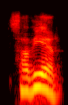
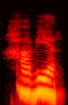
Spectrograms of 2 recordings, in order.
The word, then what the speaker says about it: Javier: eggs i'm there is many people call it savier javier we call it javier some people will say savier some people will say havier it depends on the whatever you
